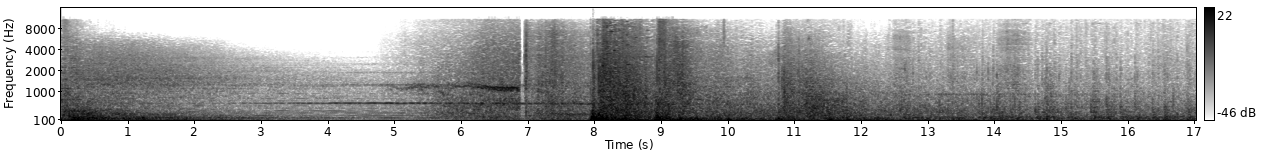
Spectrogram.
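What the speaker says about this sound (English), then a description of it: "They detonated an explosive in the hold." An explosive detonates in a ship's hold in a video game: a sudden loud boom hits mid-clip, followed by sustained rumbling and crashing debris over a lower, steady background rumble.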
